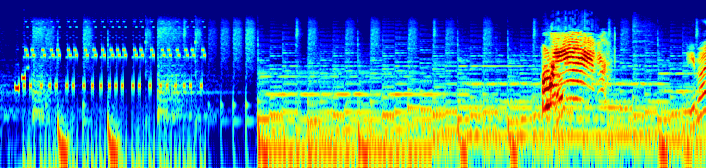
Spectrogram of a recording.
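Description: A cat meows in the Phoenix Wright: Ace Attorney video game, a short bright cry standing out over game music and voice chatter near the end.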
